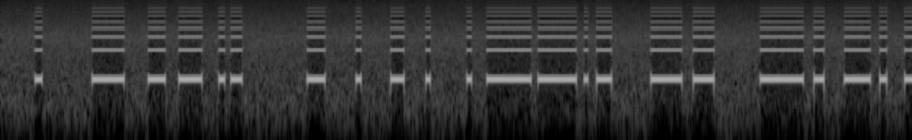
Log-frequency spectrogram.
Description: Beeps of irregular length. There is no code.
